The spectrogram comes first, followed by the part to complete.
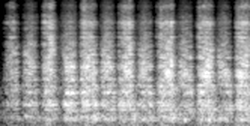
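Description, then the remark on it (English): A hand tool scrapes and rasps across wood in steady, even strokes as a wooden paddle is slowly carved with hand tools in Blacksburg, about six or seven strokes in two seconds, with a dry, hissy texture and no voices. “chips away at a paddle, slowly carving it with hand tools.”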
